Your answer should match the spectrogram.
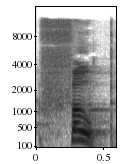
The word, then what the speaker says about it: FOAP: So there's a new mobile app called FOAP, F-O-A-P, which I'm going to pronounce like soap until I hear differently.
